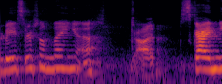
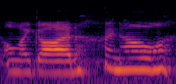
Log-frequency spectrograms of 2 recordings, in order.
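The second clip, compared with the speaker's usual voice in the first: ordinary talk, nothing marked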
